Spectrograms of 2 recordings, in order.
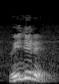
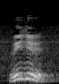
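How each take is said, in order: The two takes are said the same way.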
